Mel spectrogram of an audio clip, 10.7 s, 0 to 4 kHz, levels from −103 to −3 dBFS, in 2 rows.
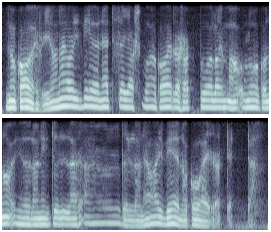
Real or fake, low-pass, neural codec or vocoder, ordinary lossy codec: fake; 3.6 kHz; codec, 16 kHz, 0.8 kbps, ZipCodec; none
